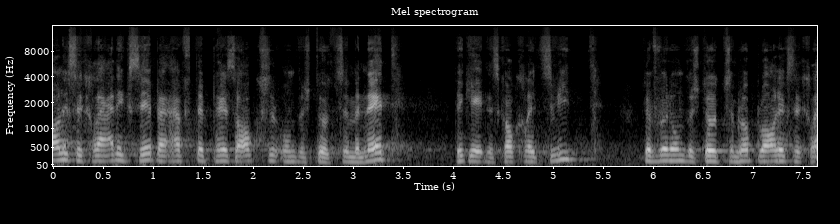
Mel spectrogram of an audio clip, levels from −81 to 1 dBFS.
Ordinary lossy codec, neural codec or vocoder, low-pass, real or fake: Opus, 16 kbps; vocoder, 44.1 kHz, 128 mel bands, Pupu-Vocoder; 14.4 kHz; fake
